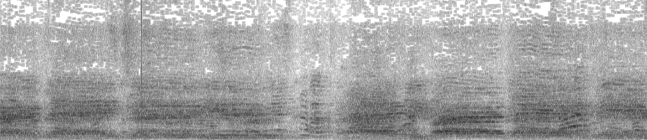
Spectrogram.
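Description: A group of people singing together, many voices in unison, in two phrases with a short break about halfway.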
